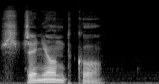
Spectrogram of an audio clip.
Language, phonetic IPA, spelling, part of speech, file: Polish, [ʃt͡ʃɛ̃ˈɲɔ̃ntkɔ], szczeniątko, noun, Pl-szczeniątko.ogg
